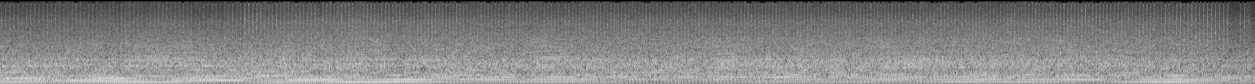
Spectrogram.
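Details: Kohler Magnum 18 MV18 twin at full throttle: runs hard while pitch keeps stepping up and down; bad fuel pump lets enough fuel gravity-feed at idle but starves and dies at full throttle.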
